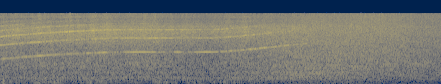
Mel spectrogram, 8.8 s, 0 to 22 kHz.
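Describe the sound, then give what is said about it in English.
A loud, steady roar from the jet engine of a Bristol 188 aircraft, with a broad rushing noise and high whining tones that slowly glide and fade, continuous, with no voices. “Britain's fastest aircraft, the Bristol 188.”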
